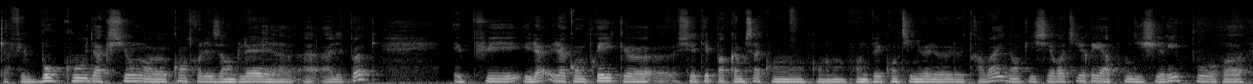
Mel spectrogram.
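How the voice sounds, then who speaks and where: A man speaks at a fairly slow pace with a dark, mellow tone, a somewhat breathy quality and fairly even intonation. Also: medium pitch for a man. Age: 70s. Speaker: interview guest, former long-time resident of an Indian community. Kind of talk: interview. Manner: halting, many hesitations and repetitions.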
